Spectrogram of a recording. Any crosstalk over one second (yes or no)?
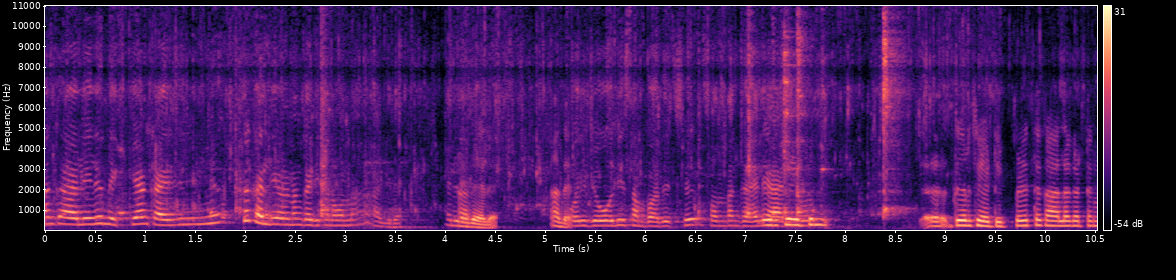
no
